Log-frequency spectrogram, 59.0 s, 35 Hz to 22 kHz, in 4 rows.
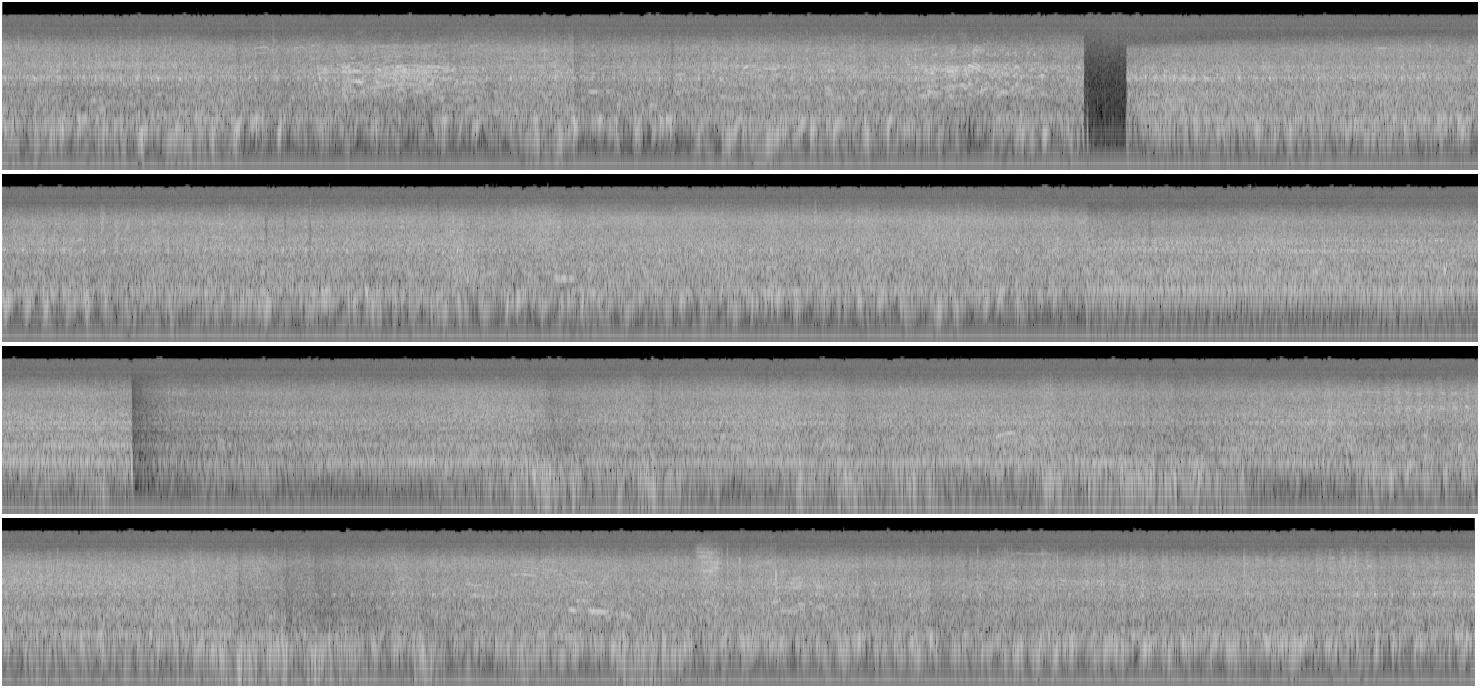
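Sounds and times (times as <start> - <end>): boat engine running: 0.0 - 59.0
faint voices: 0.0 - 59.0
sea noise: 0.0 - 59.0
wind: 0.0 - 59.0.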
